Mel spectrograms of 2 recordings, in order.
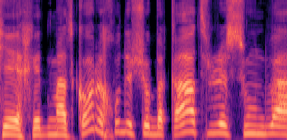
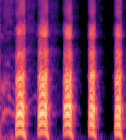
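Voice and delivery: loud open laugh; burst of laughter; 6 dB louder than usual. Acted. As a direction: laugh out loud at the absurd idea. Man laughs at the talk.

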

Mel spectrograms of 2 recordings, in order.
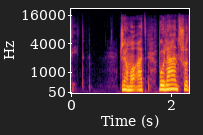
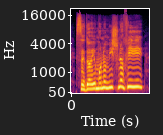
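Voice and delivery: raised, louder call to someone silent; shouted question; 7 semitones higher, 6 dB louder than usual. Acted. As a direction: shout to check you are heard. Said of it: "دوباره داد زد". (با داد پرسیدن)

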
